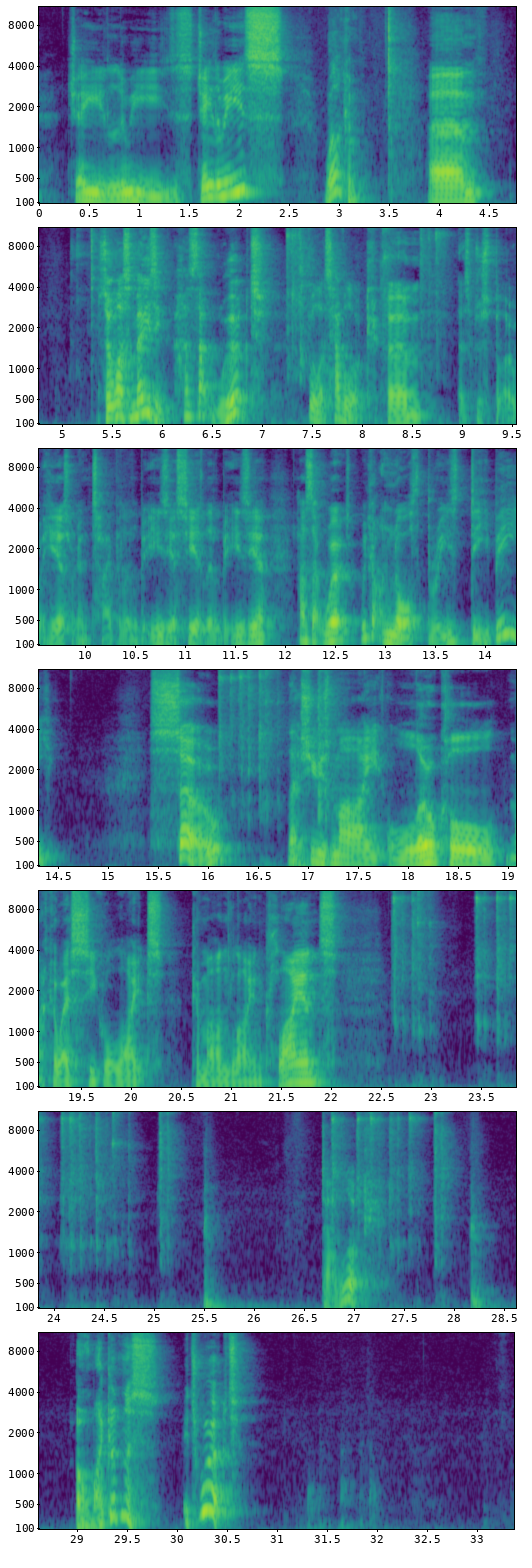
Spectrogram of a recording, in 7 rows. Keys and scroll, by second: 6.9-7.7 typing, 8.4 alt+super+Right, 8.6 alt+super+Right, 15.9-17.5 typing, 22.2-25.0 typing, 26.4-27.9 typing.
